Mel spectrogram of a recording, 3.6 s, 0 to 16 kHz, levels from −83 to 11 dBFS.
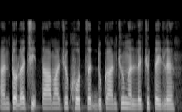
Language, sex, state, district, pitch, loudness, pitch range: Wancho, male, Arunachal Pradesh, Longding, 150 Hz, -16 LUFS, 145-155 Hz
